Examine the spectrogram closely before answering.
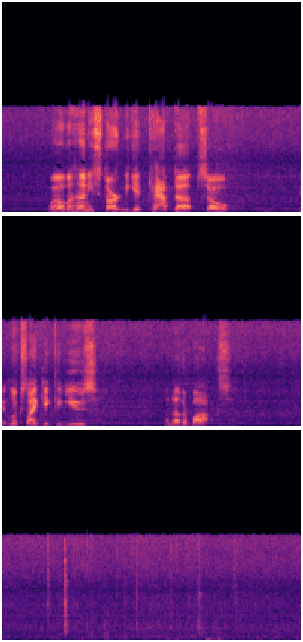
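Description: Wooden hive frames knock and scrape.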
